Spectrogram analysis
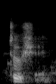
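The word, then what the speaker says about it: touché: He says touche in French is a word that is pronounced touche.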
